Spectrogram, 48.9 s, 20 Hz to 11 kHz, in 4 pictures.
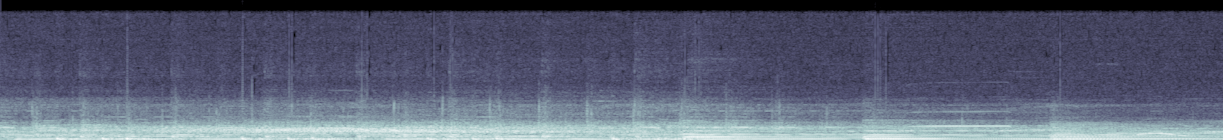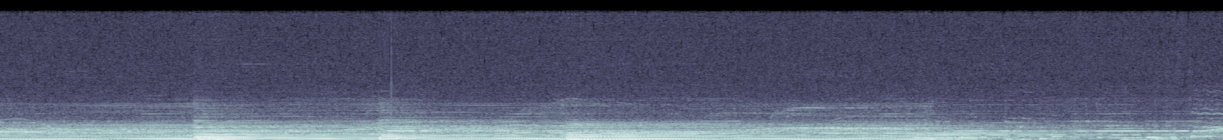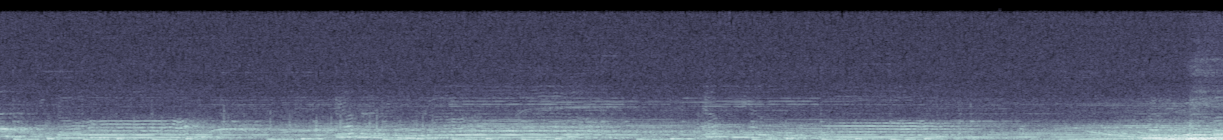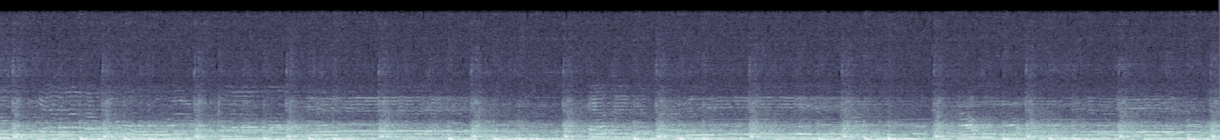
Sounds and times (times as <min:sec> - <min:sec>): Music: 0:00.0 - 0:48.8.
